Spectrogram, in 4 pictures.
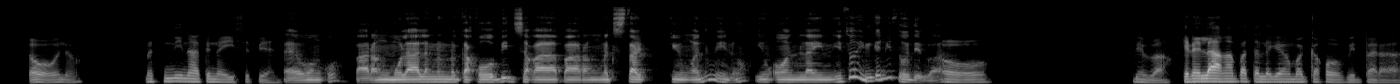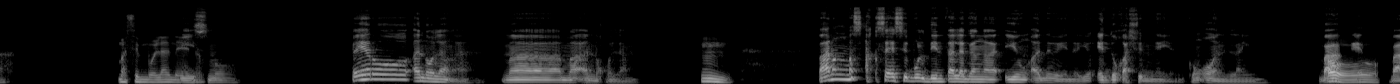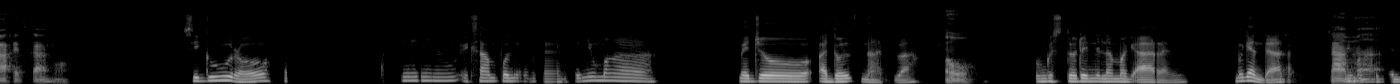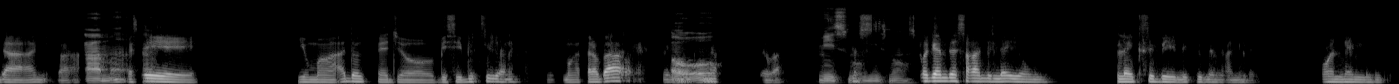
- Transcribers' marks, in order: tapping; unintelligible speech; other background noise
- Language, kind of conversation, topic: Filipino, unstructured, Paano nagbago ang paraan ng pag-aaral dahil sa mga plataporma sa internet para sa pagkatuto?
- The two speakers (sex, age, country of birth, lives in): male, 25-29, Philippines, United States; male, 45-49, Philippines, United States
